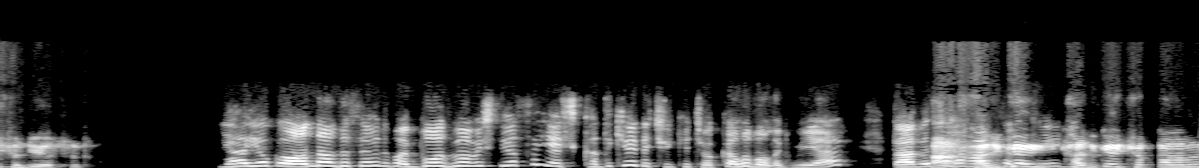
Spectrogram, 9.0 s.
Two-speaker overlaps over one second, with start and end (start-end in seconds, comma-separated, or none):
7.0-8.3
